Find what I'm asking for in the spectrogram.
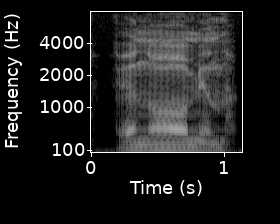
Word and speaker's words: Феномен: Феномен!» — поправил Никодима Горький, поставив ударение на второй слог, провел рукой по рыжим усам и улыбнулся собственным мыслям.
